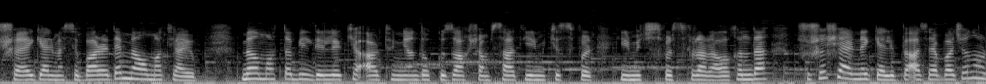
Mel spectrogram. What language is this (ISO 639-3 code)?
tur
